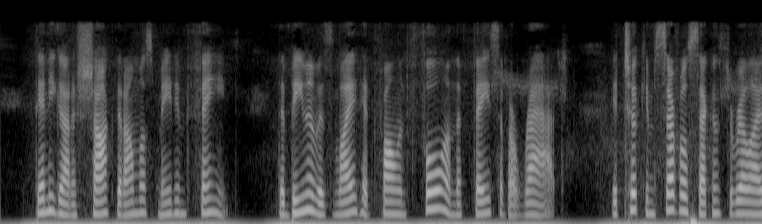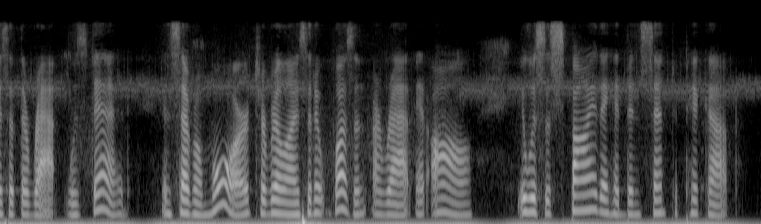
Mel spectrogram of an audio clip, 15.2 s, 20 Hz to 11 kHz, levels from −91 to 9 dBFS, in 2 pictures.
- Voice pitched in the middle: Yes, medium, 180 Hz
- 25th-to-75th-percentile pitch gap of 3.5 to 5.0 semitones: No, narrow, 2.6 semitones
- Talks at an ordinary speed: No, fast, 230 wpm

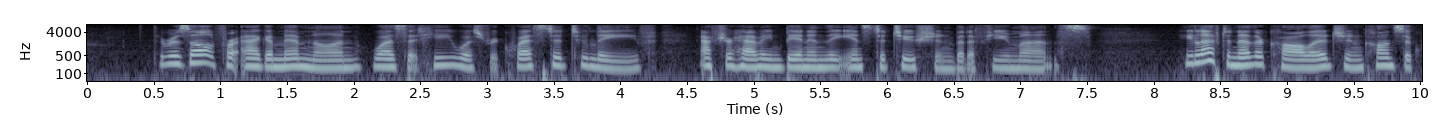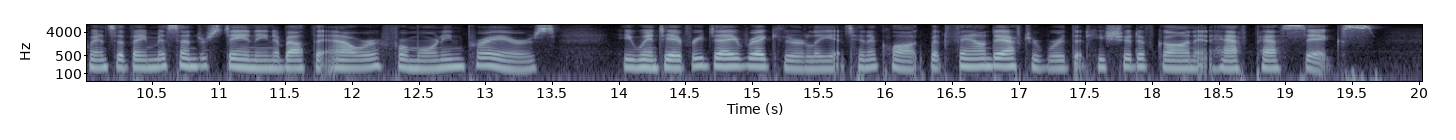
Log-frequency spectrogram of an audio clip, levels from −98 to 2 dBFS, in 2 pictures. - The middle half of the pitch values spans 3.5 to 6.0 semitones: No, narrow, 2.6 semitones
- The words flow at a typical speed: Yes, average, 170 wpm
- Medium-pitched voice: Yes, medium, 180 Hz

